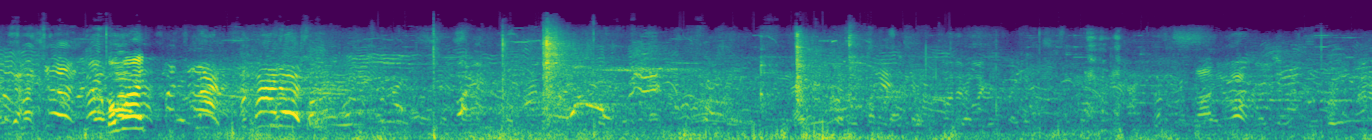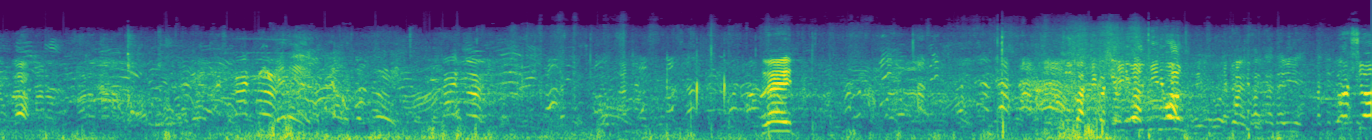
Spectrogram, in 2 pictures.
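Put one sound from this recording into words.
Men shout and call to each other across an open outdoor pitch.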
